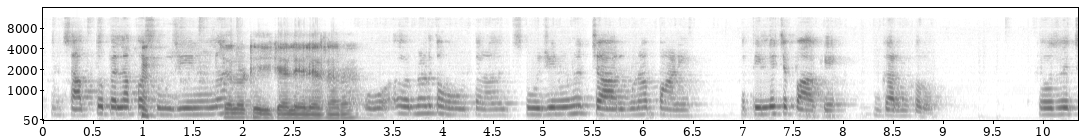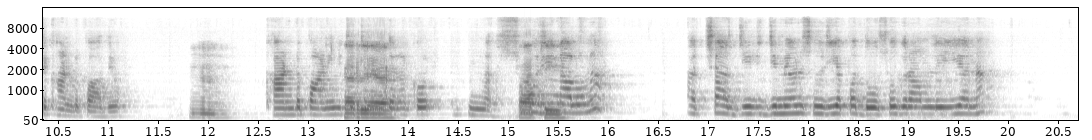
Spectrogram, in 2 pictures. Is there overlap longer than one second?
No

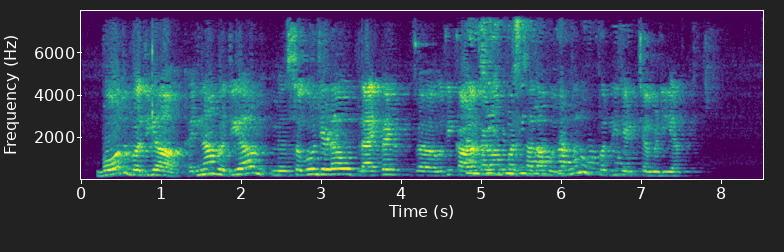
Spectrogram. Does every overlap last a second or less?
No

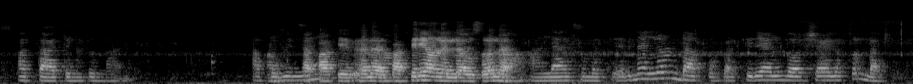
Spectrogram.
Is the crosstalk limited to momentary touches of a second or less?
Yes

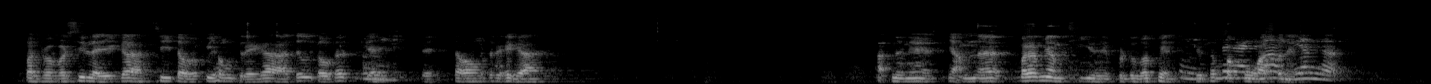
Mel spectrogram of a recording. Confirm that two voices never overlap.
No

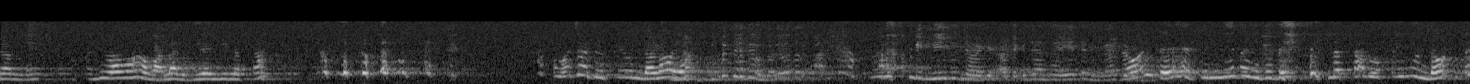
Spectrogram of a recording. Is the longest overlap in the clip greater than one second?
No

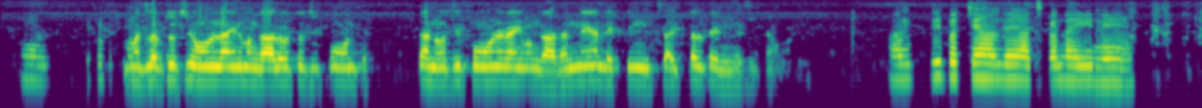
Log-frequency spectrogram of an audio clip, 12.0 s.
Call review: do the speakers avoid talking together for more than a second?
Yes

